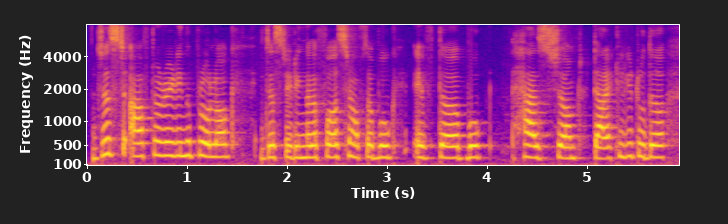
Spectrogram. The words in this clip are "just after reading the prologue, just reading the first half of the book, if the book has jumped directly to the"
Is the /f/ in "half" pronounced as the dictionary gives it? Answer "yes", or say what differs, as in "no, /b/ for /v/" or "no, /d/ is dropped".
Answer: no, /f/ is dropped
